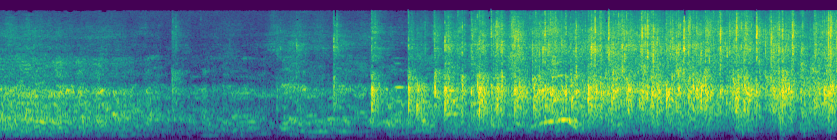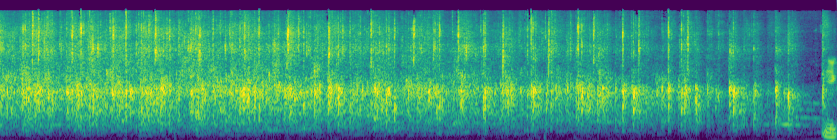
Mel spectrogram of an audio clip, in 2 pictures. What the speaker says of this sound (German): Ihr klatscht für ein totes Reh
